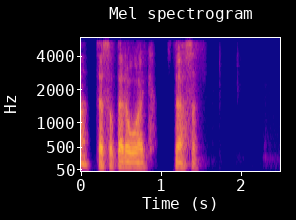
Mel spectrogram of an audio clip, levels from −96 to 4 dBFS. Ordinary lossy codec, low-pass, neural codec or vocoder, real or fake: none; 5.4 kHz; codec, 16 kHz in and 24 kHz out, 0.4 kbps, LongCat-Audio-Codec, fine tuned four codebook decoder; fake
